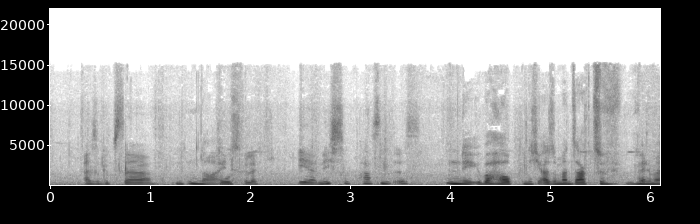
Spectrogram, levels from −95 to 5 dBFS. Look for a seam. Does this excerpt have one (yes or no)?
yes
